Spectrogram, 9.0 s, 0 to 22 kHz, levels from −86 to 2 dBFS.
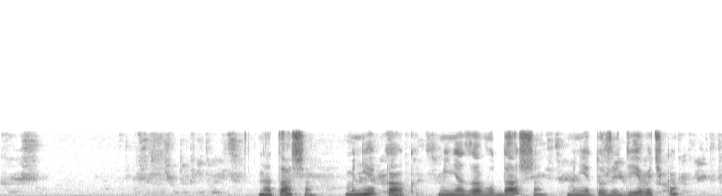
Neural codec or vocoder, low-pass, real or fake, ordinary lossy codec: none; 7.2 kHz; real; none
